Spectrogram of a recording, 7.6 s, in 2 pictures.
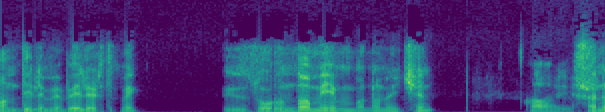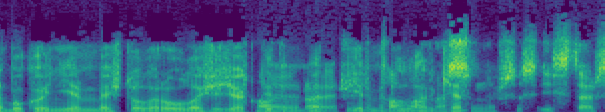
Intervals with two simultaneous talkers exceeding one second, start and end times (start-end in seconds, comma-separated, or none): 5.3-6.7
